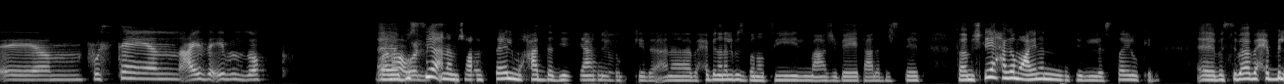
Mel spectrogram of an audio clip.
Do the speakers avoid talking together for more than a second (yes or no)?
yes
